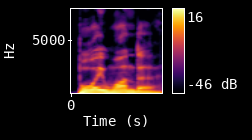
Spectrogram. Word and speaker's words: Boi-1da: Boi-1da, that's that's spelled b o i {dash} the number one d a.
